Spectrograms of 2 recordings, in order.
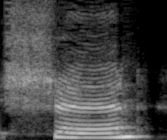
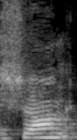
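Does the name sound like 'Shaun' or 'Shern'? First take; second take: Shern; Shaun. First: The name is said with an 'er' vowel. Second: The name is said like 'Shaun'. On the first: This is the accepted way to say the name. "I think you pronounce it Shern" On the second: This is how a northern speaker says the name. "I'm a bit northern, so I still say Sean"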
